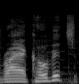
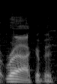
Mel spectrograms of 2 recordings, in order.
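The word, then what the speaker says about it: Rajaković: butcher his last name but I believe it's Ryakovic. Am I saying it right? Uh Rakovich.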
